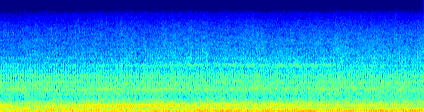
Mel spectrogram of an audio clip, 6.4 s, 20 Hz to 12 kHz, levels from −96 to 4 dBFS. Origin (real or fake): real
